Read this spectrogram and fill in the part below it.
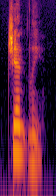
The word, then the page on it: gently: American English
